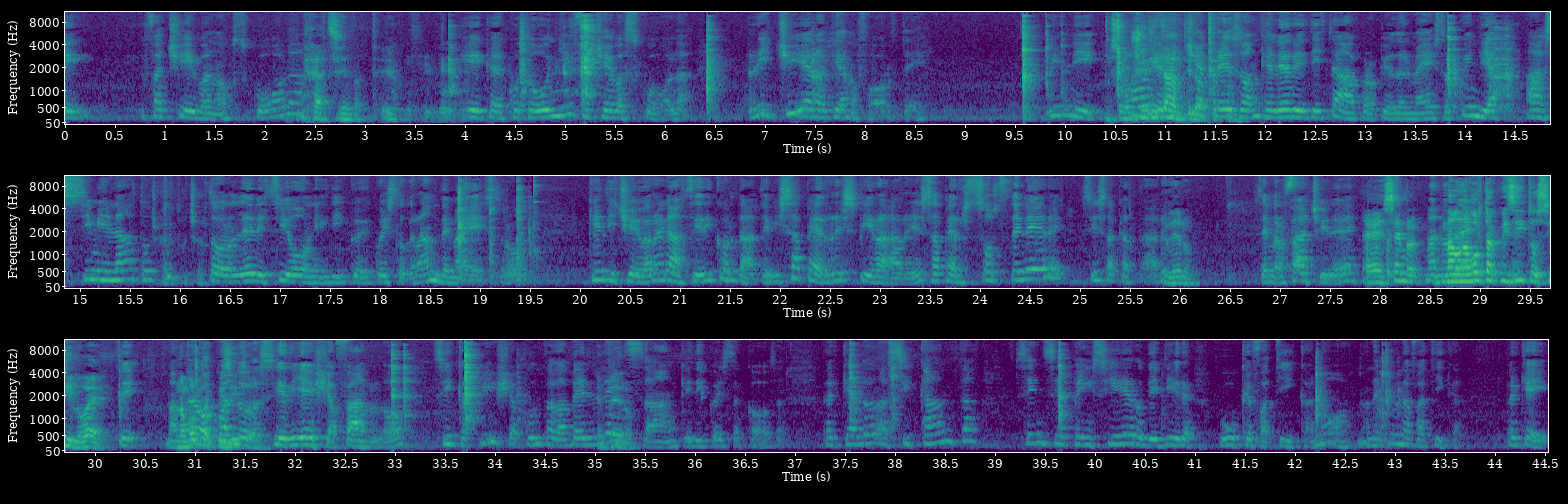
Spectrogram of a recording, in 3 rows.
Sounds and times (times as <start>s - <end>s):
Conversation: 0.0s - 44.5s.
